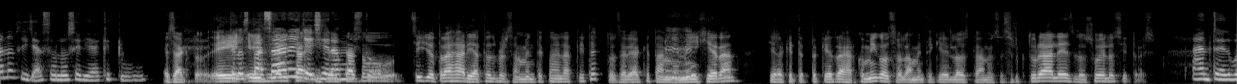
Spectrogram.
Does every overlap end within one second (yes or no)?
no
